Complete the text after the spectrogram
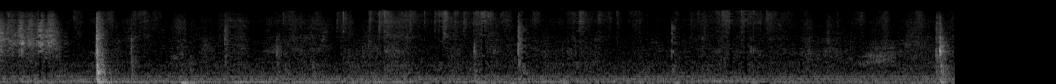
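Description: Water runs from a tap quietly.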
